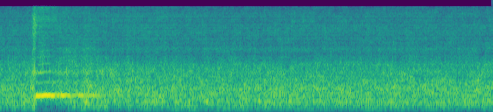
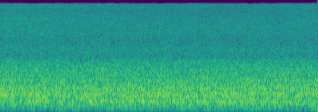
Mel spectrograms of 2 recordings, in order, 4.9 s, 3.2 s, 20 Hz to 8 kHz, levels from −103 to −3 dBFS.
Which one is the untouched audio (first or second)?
second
